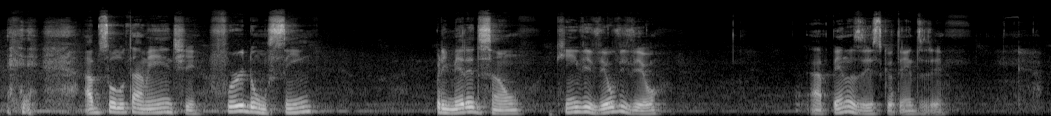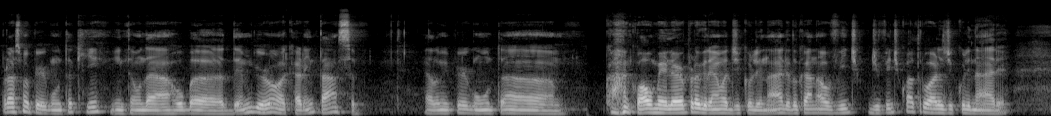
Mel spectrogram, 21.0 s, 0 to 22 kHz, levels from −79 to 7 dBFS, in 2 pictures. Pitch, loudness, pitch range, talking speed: 130 Hz, -20 LUFS, 110-150 Hz, 130 wpm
